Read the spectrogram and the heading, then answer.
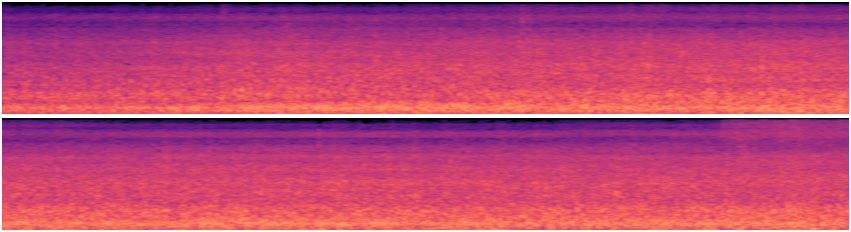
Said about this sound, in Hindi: ये बांसपान नदी।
